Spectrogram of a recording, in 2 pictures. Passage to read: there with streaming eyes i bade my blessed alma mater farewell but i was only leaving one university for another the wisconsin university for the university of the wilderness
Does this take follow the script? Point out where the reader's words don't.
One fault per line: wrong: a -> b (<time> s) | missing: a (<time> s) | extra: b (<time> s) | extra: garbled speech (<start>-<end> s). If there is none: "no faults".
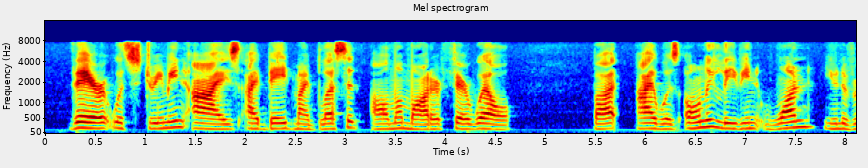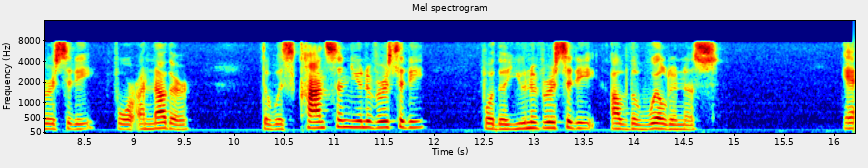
no faults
